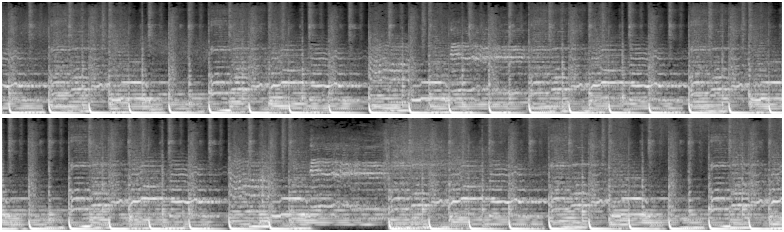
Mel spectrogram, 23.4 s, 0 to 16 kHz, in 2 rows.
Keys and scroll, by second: 2.2-5.0 typing, 5.2 Return, 7.9 g, 7.9 y, 8.9 KP_3, 9.6 z, 11.0 Tab, 11.4 s, 12.4 Tab, 12.8 shift+s, 13.8 g, 13.9 y, 16.8 r, 18.8 KP_Subtract, 18.8 KP_9, 18.9 KP_0, 19.5 Return, 21.5 g, 21.7 y.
